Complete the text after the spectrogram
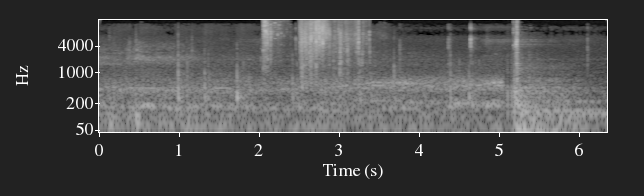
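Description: Footsteps thud on a creaking wooden floor.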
